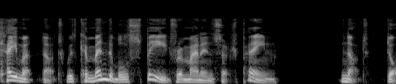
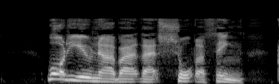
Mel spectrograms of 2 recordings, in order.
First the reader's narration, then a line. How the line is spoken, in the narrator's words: growled Andy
